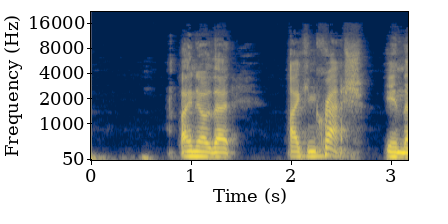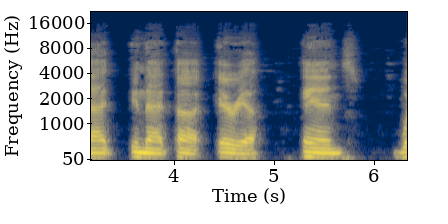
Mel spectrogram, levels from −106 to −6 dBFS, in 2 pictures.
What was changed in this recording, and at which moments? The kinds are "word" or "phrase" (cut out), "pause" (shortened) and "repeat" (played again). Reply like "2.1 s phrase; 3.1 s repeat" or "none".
none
